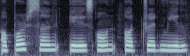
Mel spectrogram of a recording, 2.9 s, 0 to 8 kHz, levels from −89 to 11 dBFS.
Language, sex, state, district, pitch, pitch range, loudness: English, female, Assam, Kamrup Metropolitan, 225 Hz, 215-235 Hz, -14 LUFS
